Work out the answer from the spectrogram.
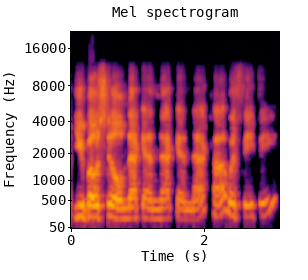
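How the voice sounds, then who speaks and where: A man's voice: sits high, normal speed, natural voice. A man playing a boastful, absent-minded husband in old-time radio comedy, stammering through his folksy bluster. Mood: teasing. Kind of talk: classic 1940s radio comedy acting.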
